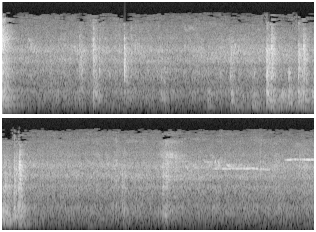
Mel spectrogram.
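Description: Steady rain hiss with a handful of short clicks and scrapes from cable clamps being handled at a battery.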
